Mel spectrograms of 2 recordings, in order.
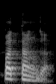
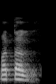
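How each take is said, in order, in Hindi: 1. दूसरे स्वर के बाद एक नासिक ध्वनि आती है। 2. दूसरा स्वर बिना किसी नासिक ध्वनि के बोला जाता है। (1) "बिंदी लग गई है ना, तब हम इसे पढ़ेंगे" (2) "बिना अंक की बिंदी के पढ़ेंगे"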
